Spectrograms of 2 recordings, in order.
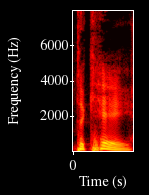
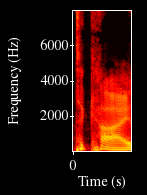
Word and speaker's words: Takei: former fellow cast member, "My name is George Takei, not Takai, like you've insisted on pronouncing it for the last 40 years." Kevin. William Shatner. That's correct. Mm. Remember Takei, like in to pay.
